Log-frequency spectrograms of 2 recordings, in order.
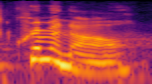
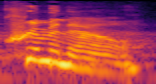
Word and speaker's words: criminal: You just had to shift the musical stress of your voice to the final syllable. Anime-L, criminal, central.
